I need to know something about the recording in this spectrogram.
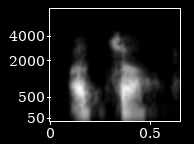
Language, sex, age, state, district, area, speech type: Marathi, male, 18-30, Maharashtra, Yavatmal, rural, conversation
